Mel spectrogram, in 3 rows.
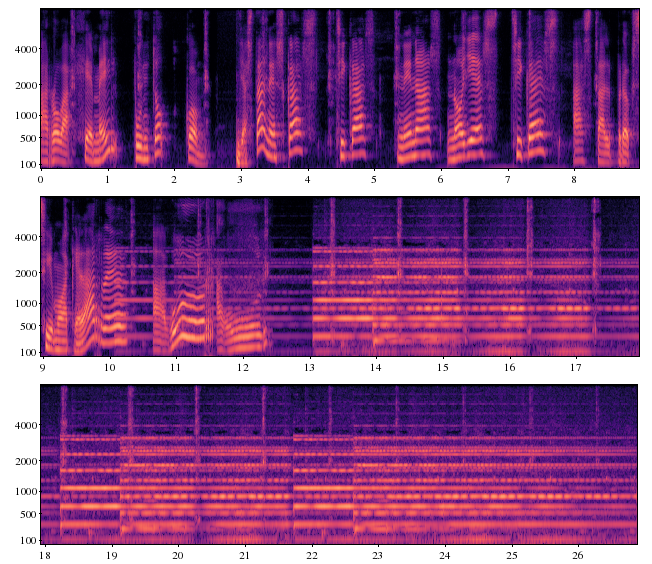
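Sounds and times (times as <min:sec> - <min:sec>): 
speech: 0:00.0 - 0:15.0
clock ticking: 0:00.0 - 0:26.8
droning musical chord: 0:09.9 - 0:22.1.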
